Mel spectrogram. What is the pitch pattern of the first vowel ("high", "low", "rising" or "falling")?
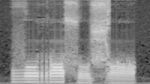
high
